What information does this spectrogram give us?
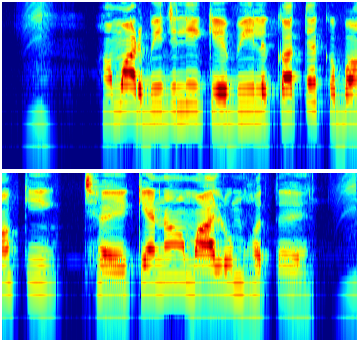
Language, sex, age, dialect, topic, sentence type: Maithili, female, 18-24, Eastern / Thethi, banking, question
